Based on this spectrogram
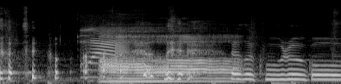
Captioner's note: deep sighing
